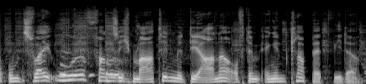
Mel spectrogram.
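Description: A man narrating a radio drama in a measured, understated, literary style. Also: medium pitch, animated.

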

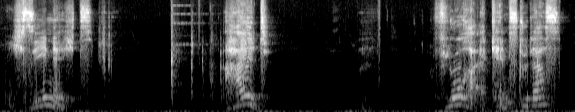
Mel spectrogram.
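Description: A woman's voice: a little high, animated, very slow. A woman playing a thoughtful, practical adolescent boy in a seventies radio play on vinyl. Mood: excited, determined. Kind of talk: 1970s German radio play acting. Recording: crackly 1970s vinyl record.

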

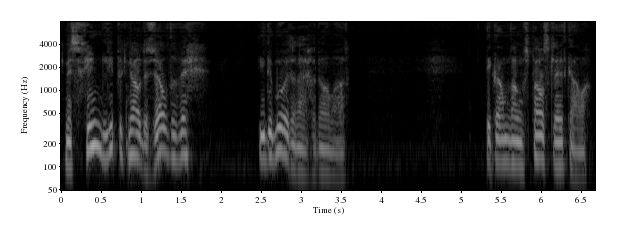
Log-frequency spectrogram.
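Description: An actor playing an uneasy murder suspect in a radio play, musing and hesitant, with a wry streak. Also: male voice, mid-range voice, moderate pace, darkish tone, slightly rough, no echo, close to an everyday voice. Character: uneasy male murder suspect narrating his own investigation. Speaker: actor and first-person narrator. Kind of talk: Dutch radio play, reflective narration and dialogue.

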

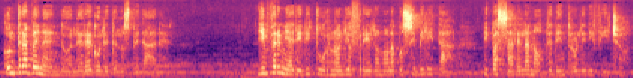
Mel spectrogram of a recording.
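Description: An actress playing a troubled, defiant young woman in a radio monologue, recounting her life with an intense delivery that moves between hushed and agitated. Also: medium pitch, moderate pace, close to an everyday voice. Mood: tense, brooding. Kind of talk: dramatic first-person radio monologue. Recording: music under the voice. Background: music.

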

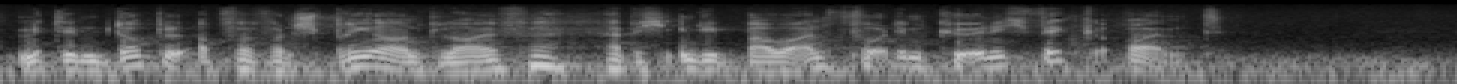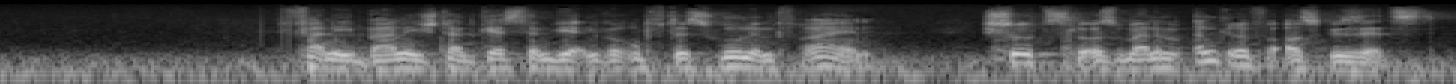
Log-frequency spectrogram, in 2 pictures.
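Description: An actor playing a puzzled, stubborn chess player with a cold in a German radio play, reflective and self-justifying. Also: male voice, mid-range voice, a little fast, darkish tone, a little hiss or hum, close to an everyday voice. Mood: baffled, defensive.

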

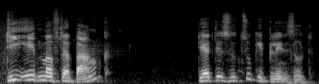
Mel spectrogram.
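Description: An actor playing a stern, dismissive political hardliner in a radio play, blunt and dogmatic. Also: male voice, on the high side, sing-song, a little fast, slightly rough, dry recording. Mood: disdainful, irritated. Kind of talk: stage-like radio play acting.

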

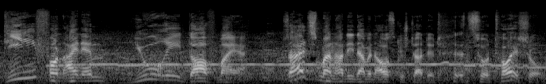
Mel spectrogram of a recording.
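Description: A man's voice: a little high, wildly swooping pitch, moderate pace, over music. An actor playing a dutiful, slightly needling police assistant reporting to his chief in a radio drama. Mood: smug reporting. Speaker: police subordinate character.

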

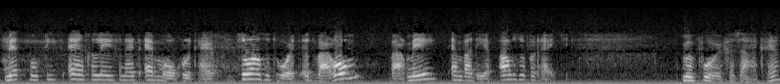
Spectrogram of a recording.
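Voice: medium pitch, sing-song, moderate pace, a bit bright. An actor in a Dutch radio drama playing a determined, persuasive investigator who repeats words insistently. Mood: insistent, pleading. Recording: noisy old radio drama recording with hum.

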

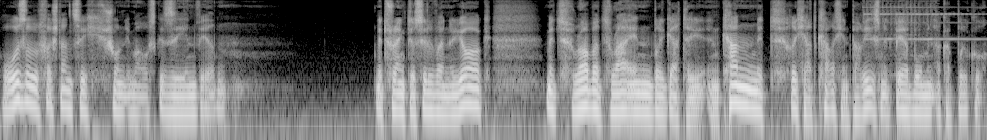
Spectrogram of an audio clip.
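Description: An actor playing a wry, self-important male film dubbing artist who recounts his life in a radio play monologue, with dry irony and pointed, repeated phrasing, in a gravelly, husky voice. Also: lowish voice, a little slow, darkish tone, no room sound. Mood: sardonic, confiding. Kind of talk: intimate radio drama monologue.

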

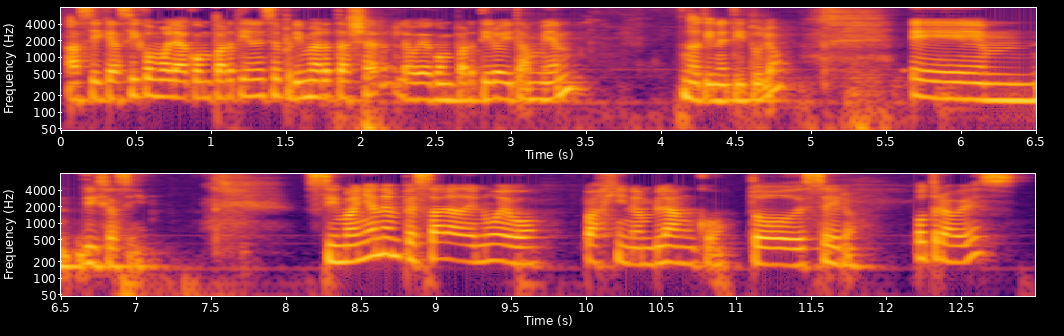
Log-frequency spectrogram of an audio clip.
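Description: Woman, lowish voice, soft-spoken, deliberate poetry reading. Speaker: writing workshop participant. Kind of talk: reading her own poem.

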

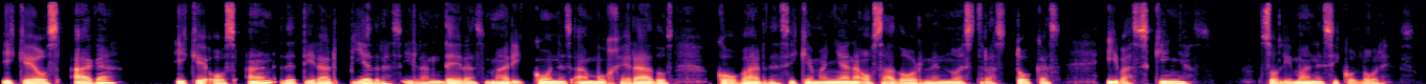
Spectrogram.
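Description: A man's voice: medium pitch, slow pace, mellow, no echo. A man reciting a dramatic monologue from a classical verse play. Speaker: monologue reader.

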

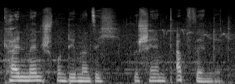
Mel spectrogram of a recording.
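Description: An actor playing a somber villager who narrates a radio drama in a measured, brooding way. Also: mid-range voice, fairly even intonation, close to an everyday voice. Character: somber village narrator recalling an old tragedy. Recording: music bed under the voice. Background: music.

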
